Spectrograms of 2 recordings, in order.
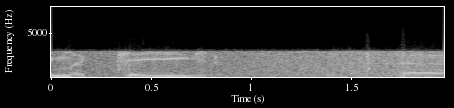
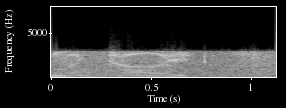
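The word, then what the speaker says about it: McTigue: mine, Mike McTighe, but it's spelled McTeague, it looks like. M-C-T-I-G-U-E, McTeague. But he always says McTighe. And he was a professional rugby player. The TV commentators always used to call him McTighe, you see. They always called him McTighe, and he pronounced it McTeague.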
